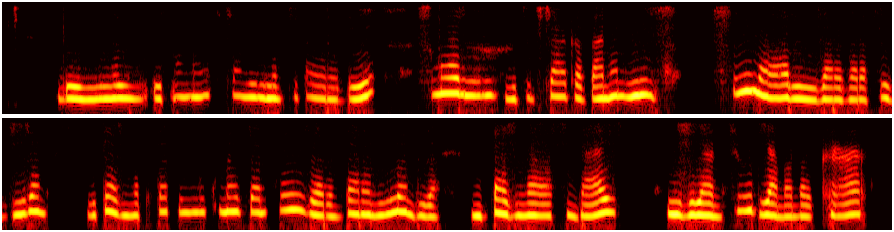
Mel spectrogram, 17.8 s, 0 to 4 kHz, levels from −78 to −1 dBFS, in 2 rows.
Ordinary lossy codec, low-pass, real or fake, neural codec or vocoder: Opus, 32 kbps; 3.6 kHz; fake; codec, 16 kHz, 0.8 kbps, ZipCodec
